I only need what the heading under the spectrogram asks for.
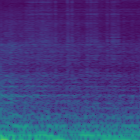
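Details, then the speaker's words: Classic Dodge after alternator and voltage regulator replacement, original belt reused, gauges rising: deep, even low rumble with steady firing rhythm, no knocks or misses; normal idle. "Yeah, regulators changed. The car is running correctly."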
